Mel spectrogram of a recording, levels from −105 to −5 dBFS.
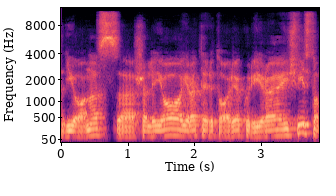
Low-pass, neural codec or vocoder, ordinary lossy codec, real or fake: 10.8 kHz; autoencoder, 48 kHz, 128 numbers a frame, DAC-VAE, trained on Japanese speech; AAC, 48 kbps; fake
